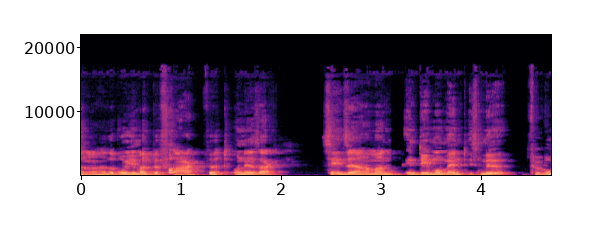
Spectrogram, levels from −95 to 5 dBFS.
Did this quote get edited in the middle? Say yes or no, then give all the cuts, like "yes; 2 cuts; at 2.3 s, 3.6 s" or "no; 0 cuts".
no; 0 cuts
